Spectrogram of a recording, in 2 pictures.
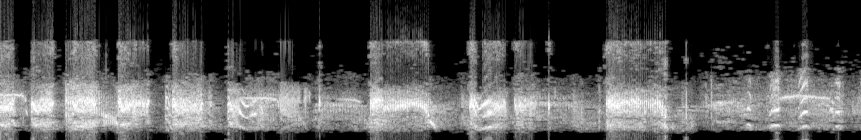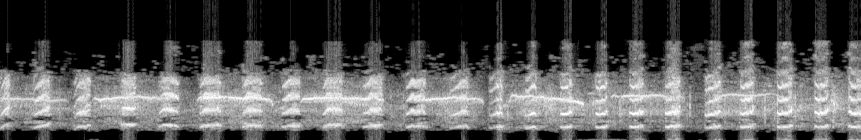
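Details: Swiftlet lure sound in the Vietnamese 'janda' style: dense, rapid high chirps and rattling twitters, steady and unbroken throughout, turning into a regular chattering pattern after the first few seconds.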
